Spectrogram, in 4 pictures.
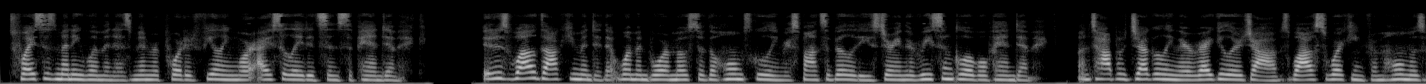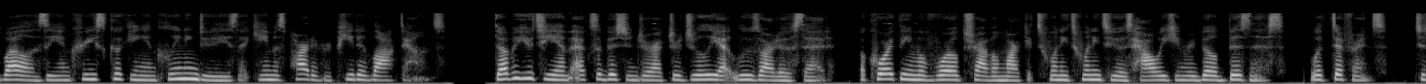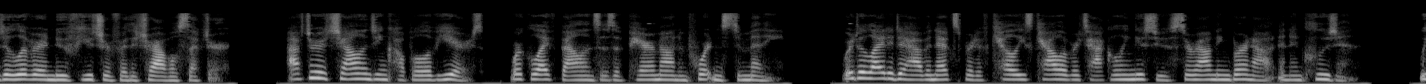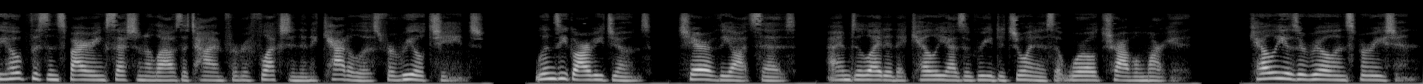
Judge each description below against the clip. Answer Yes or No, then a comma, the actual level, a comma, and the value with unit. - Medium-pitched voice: No, high, 215 Hz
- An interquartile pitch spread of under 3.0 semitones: Yes, narrow, 2.6 semitones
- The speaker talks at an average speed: Yes, average, 170 wpm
